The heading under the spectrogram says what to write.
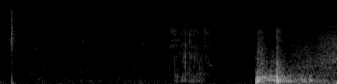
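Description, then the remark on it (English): A sharp click, a short rustle, then a loud, steady splash of Dunkin' Donuts unsweetened zero-sugar coffee beverage being poured into a cup, with no one talking. “I guess I'll just uh, pour up a coffee drink and we'll get going on.”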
